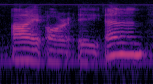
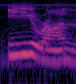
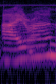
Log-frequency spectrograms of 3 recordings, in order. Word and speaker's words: Iran: the ancient country which is the modern-day Iran I ra n which is pronounced Iran not Iran and just like you would pronounce Italy the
